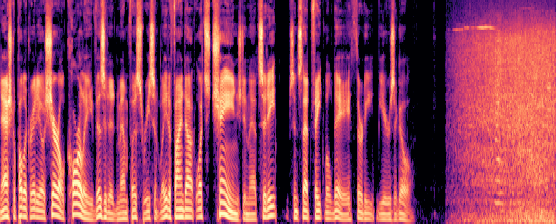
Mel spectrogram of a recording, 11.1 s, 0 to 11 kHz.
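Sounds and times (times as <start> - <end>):
speech: 0.0 - 8.4
garbage trucks rolling out of sanitation yards: 9.0 - 11.1
thin high whine of garbage truck engines: 9.0 - 11.1.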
